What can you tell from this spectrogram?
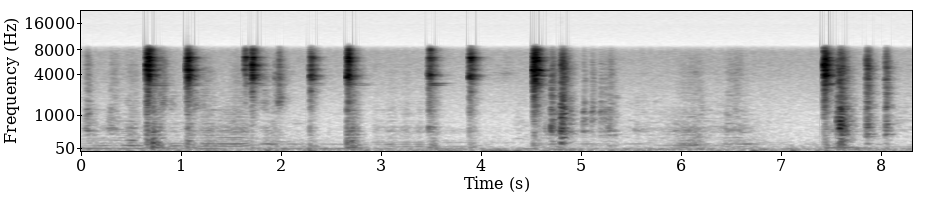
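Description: Two Beyblade spinning tops clashing in a plastic stadium: irregular sharp clacks as their metal fusion wheels strike each other and the stadium walls, with a quick run of loud hits near the end as one top is knocked out to the rim.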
